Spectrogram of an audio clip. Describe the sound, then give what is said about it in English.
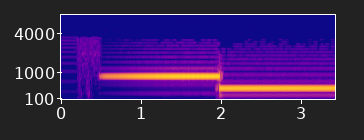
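Fire dispatch alert tones toning out Crystal Lake tender 371 to an outside brush pile fire at Willow Creek Church, 100 South Main Street: a steady, high electronic tone holds for about a second and a half, then switches straight to a lower, buzzier tone held just as long. Loud, with no talking. “Tone them out, please.”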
